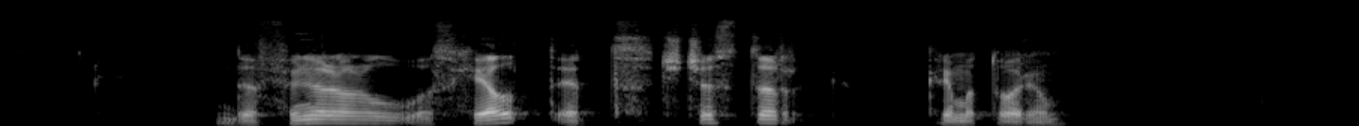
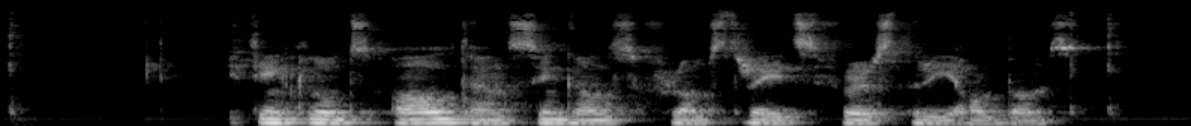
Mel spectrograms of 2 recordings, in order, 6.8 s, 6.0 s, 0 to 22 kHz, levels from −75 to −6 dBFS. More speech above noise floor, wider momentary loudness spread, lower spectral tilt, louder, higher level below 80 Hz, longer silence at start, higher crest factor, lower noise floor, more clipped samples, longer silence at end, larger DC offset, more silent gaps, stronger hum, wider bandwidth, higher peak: about the same, 46 dB vs 49 dB; first, 12 LU vs 9 LU; second, -3.5 dB/octave vs -5.5 dB/octave; second, -34 LUFS vs -27 LUFS; second, -72 dBFS vs -64 dBFS; first, 1.1 s vs 0.05 s; first, 26 dB vs 20 dB; first, -81 dBFS vs -75 dBFS; neither; first, 1.5 s vs 0.4 s; neither; neither; neither; second, 11.5 kHz vs 15 kHz; second, -12 dBFS vs -8 dBFS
